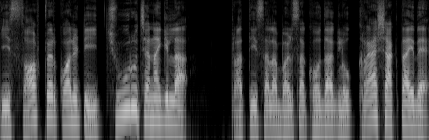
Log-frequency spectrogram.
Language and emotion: Kannada, disgusted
